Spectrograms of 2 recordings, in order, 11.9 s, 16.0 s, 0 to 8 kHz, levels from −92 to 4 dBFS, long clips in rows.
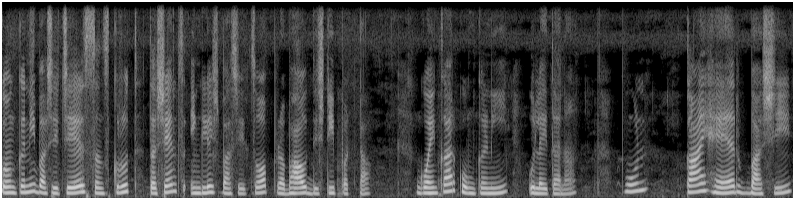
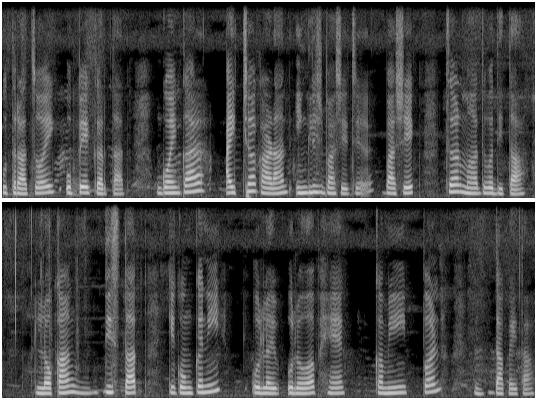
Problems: none marked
